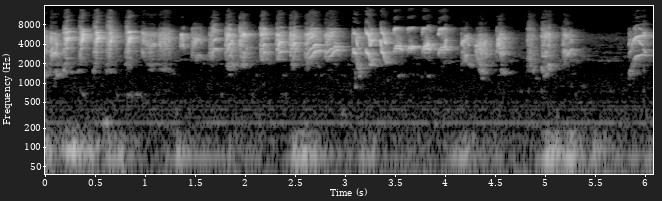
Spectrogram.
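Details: Eurasian siskin singing a tutor song for training birds: dense, rapid twittering of chirps and wheezy trills, pouring out almost without pause before a short break and a final burst.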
